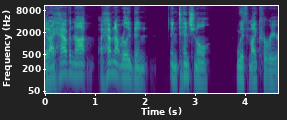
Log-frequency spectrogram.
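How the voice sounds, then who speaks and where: At a moderate pace, a man speaks with a medium pitch and ordinary pitch variation. The sound is dry and close with no echo, on a very clean recording with a silent background. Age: 30s. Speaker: sales podcast host. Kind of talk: solo podcast intro monologue. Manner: casual, conversational with repetitions.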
